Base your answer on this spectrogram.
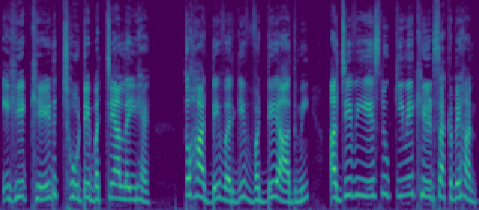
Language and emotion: Punjabi, disgusted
